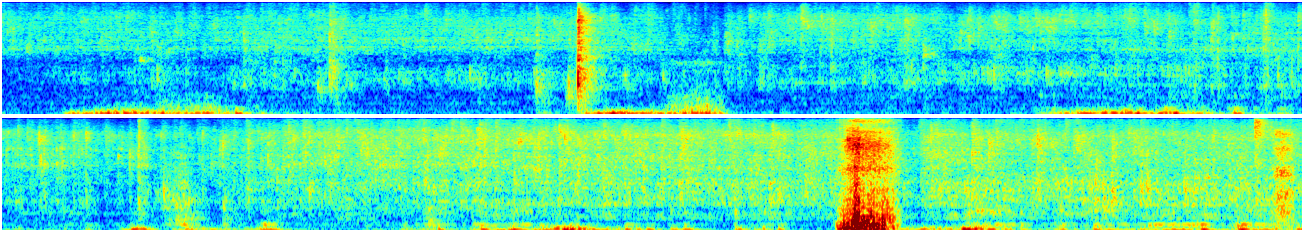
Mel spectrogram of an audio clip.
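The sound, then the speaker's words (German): Steady sizzling hiss with soft bubbling beneath it, fairly quiet, broken by a few sharp pops and one louder crackle near the end, as caramel sauce cooks; no voices. “Spritzt eigentlich gar nicht so. Ja, warte mal ab. Die muss ich ja auch erstmal auflösen. Oh, jetzt fängt's an.”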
